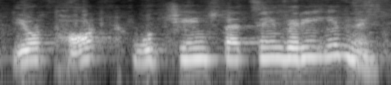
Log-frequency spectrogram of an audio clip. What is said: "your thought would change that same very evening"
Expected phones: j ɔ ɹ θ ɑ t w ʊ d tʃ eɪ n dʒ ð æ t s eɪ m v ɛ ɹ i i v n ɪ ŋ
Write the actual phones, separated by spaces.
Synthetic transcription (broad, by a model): j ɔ ɹ t ɑ t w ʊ d tʃ eɪ n dʒ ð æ t s eɪ m v ɛ ɹ i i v n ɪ ŋ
